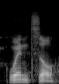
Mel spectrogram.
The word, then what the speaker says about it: Wentzel: name Quinn one pool Wintel I keep I know a guy named Stu Wetzel and I keep leaving off the end so my apologies so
